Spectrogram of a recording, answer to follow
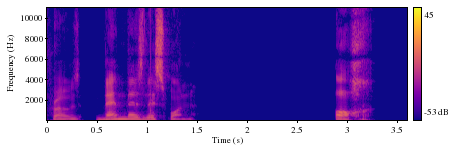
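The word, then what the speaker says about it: Avoch: Och, but you spell it like that. Abach, but you say och.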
